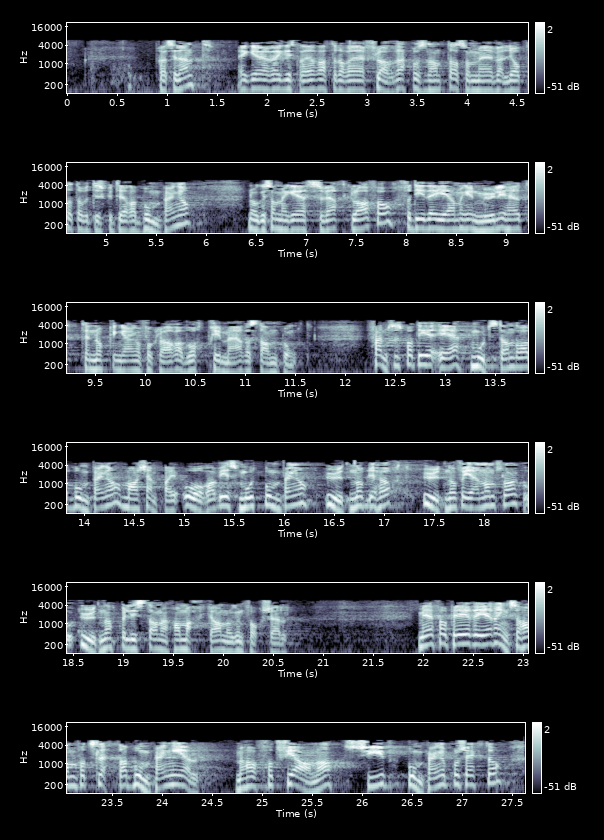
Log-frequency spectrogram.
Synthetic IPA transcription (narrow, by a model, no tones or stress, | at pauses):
pʰɾɛsɪd̪ɛnt̪ | ʔɛɡɾɛɡɪst̪ɾeːʁəɾɑt̪d̪ɛʁæɾflɑʁəɾɛpɾəsənt̪ʰɑnt̪əʁsɔmæʁʋɛld̪ɪɔp̚t̪ʰɑt̪ːɑːʋɔd̪ɪskʉt̪ʰeːɾɑbʊmpʰɛŋːəʁ | noːɡəsɔmɛɡæʁsʋæːʁt̪ɡlɑːfɔʁfɔʁd̪iːd̪ɛjeːɾmɛɡɛɪnmʉːlɪheːt̪ʰːɪlnɔkːɛnɡɑŋːɔfɔɾkʰlɑːɾɑʋɔʁt̪̚pʰɾɪmæːɾəst̪ɑnd̪pʰʊŋkt̪ | fʁɛmst̪yːd̪spɑʁt̪iːəʔɛmuːt̪st̪ɑnd̪əʁɑʋbʊmpʰɛŋːəʁmɛhɑʁçɛmpɑɪʔoːʁɑːʋiːsmuːt̪̚bʊmpʰɛŋːəʁʉːt̪n̩ɔbliːhœʁt̪ʉːt̪n̩ɔfoːjɛnːɔmslɑːɡɔʔʉːt̪n̩ɑt̪̚bɛlɪst̪əʁnəhɑʁmɑʁkɑənoːɡənfɔʁʃɛl | mɛɛfɑpʰeːɪʁɛjeːɾɪŋsɔɦɑɾmɛfɔt̪ːslɛt̪ːɑbʊmpʰɛŋːəjɛlmɛhɑʁfɔt̪ːfjæːʁnɑsyːʋb̥ʊmpʰɛŋːəpʰʁʊʃɛkt̪əʁ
